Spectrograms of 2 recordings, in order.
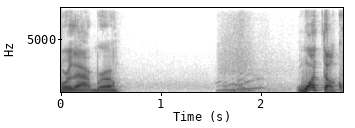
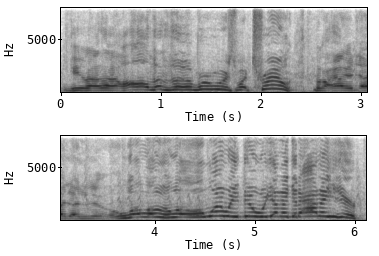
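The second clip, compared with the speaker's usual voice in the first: much higher, hammed-up frantic merchant; panicked merchant voice; 11 semitones higher than usual. Merchant panicking at pirate goats, high squeal. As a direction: squeal it in mock terror. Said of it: "I gotta get a voice for this".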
